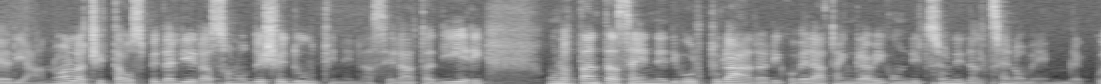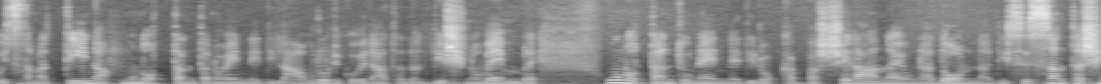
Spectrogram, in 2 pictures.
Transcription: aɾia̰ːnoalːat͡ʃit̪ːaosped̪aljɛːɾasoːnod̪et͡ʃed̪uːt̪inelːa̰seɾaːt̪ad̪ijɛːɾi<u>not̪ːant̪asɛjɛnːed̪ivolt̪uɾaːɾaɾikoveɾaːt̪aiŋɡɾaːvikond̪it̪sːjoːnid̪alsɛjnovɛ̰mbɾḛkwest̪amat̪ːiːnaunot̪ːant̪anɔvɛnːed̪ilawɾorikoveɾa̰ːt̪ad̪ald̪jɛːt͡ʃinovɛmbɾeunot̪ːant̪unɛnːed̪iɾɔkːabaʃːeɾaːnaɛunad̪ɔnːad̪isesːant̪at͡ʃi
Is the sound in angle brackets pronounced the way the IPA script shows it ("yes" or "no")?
yes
